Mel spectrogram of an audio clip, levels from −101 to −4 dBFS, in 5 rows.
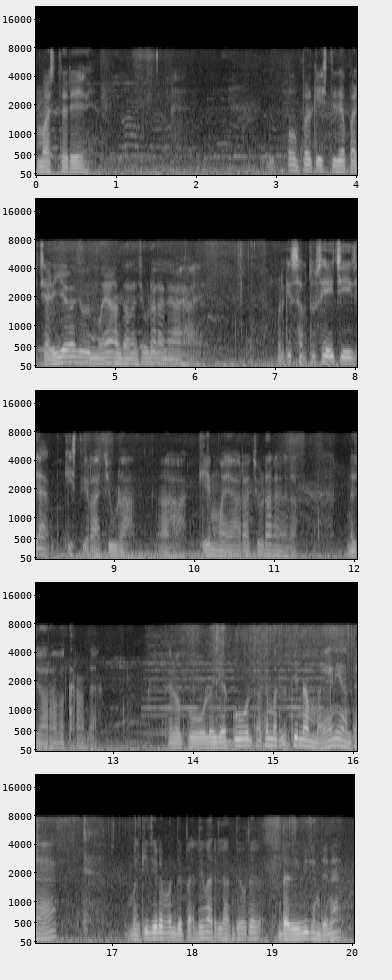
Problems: constant background noise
